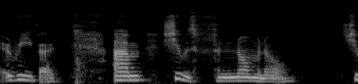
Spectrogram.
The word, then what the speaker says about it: Erivo: aivo sorry I do I always say it's AO and it's aivo Cynthia arivo um she was phenomenal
